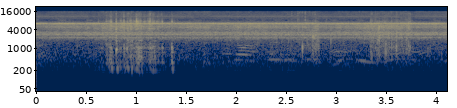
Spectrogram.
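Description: A steady, high-pitched chorus of night insects, with a faint murmur of voices under it and a few soft clicks about a second in.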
